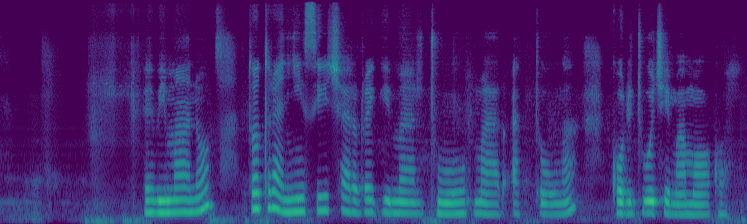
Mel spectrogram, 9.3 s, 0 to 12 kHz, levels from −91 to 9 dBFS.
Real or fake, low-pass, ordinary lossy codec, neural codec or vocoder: fake; none; none; codec, 24 kHz, 0.9 kbps, DualCodec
